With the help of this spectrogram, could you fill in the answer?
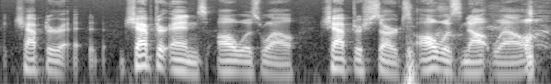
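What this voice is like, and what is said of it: Big dramatic narrator voice. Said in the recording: “It's like big narrator voice.”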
